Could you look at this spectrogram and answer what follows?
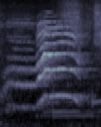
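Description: A domestic cat gives a single short meow, close and fairly quiet, rising then falling over under a second against a quiet room background.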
